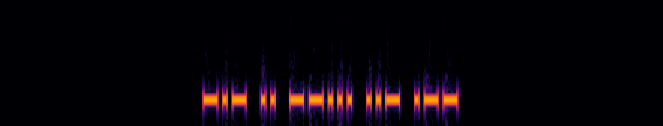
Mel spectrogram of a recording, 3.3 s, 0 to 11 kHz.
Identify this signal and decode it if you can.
Morse code, heard as a keyed tone, about 47 wpm, 700 Hz. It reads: KI7UW
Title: USA Call Signs - 5 Characters - 50wpm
